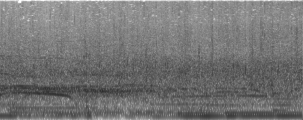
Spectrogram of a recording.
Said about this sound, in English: A big round of applause to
